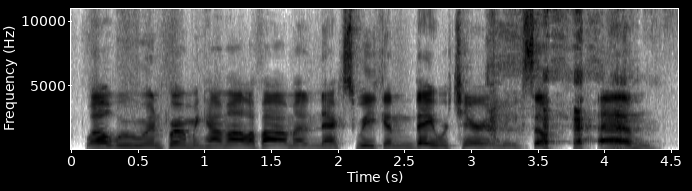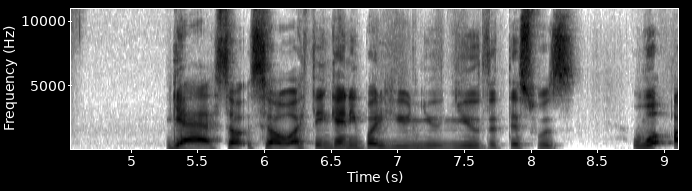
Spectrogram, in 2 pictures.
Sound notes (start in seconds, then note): 3.1 Steve laughing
